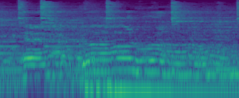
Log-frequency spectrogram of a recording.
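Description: A man singing into a microphone over backing music, amplified through PA speakers.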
